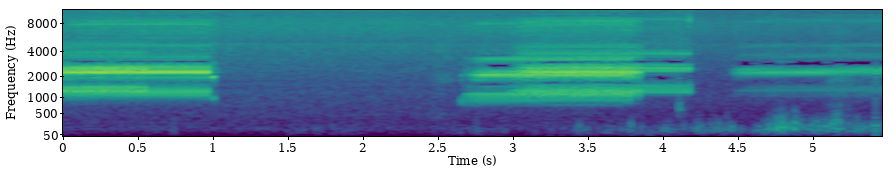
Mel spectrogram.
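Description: A frog gives loud, harsh, drawn-out screeches, each lasting about a second with short pauses between.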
